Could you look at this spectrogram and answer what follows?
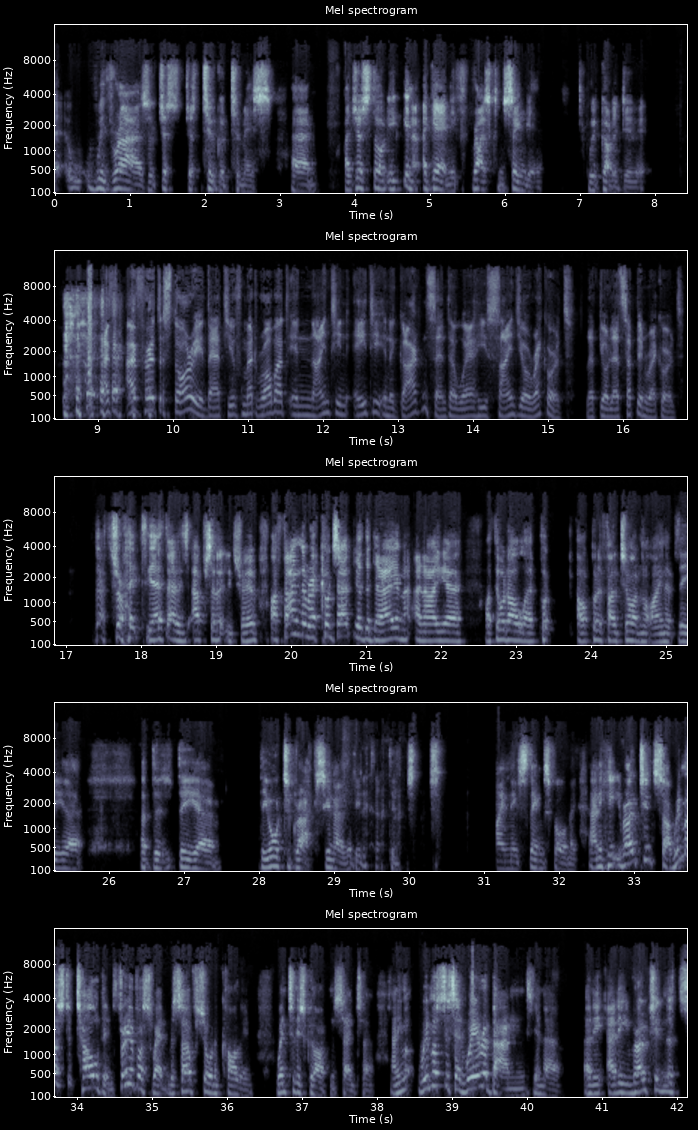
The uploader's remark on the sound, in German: in einem Zoom-Call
